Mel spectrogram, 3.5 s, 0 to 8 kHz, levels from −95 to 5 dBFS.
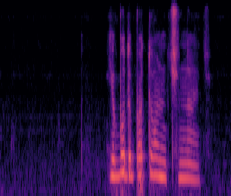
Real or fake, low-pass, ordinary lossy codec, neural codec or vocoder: fake; 7.2 kHz; Opus, 16 kbps; codec, 24 kHz, 6 kbps, HILCodec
